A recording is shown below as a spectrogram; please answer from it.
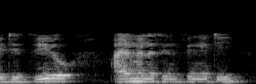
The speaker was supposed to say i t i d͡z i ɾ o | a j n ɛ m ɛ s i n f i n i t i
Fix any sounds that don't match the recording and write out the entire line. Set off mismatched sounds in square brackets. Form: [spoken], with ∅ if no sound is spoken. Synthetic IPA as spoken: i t i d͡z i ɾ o | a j [m] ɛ [n] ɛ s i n f i n i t i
